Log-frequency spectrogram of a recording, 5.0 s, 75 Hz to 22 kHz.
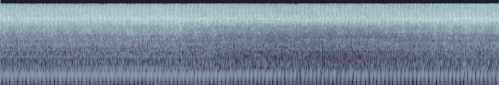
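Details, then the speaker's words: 2005 Dodge Neon four-cylinder idling warm at operating temperature: light, fairly regular tick about three times a second, present since winter and milder in warm weather; owner unsure if valvetrain noise or piston slap. "um i don't know how well that ticking is gonna i don't know if that's his noisy valve train or pitch and slap"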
